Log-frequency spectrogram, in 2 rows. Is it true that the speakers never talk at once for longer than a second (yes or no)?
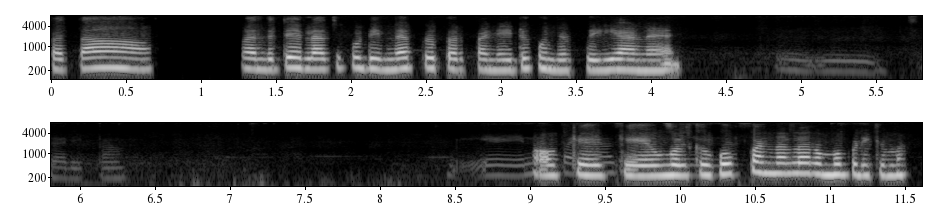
no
